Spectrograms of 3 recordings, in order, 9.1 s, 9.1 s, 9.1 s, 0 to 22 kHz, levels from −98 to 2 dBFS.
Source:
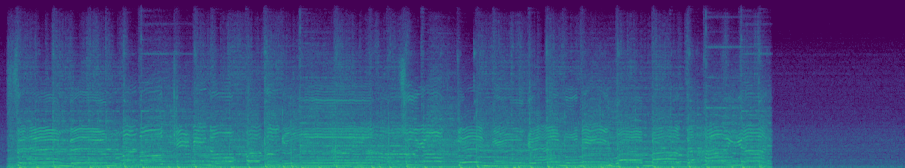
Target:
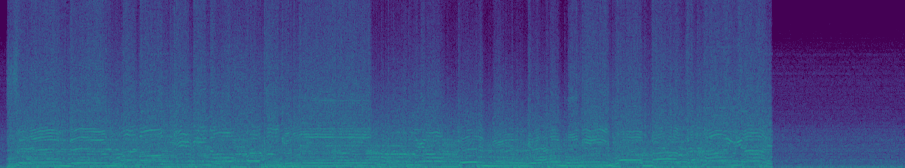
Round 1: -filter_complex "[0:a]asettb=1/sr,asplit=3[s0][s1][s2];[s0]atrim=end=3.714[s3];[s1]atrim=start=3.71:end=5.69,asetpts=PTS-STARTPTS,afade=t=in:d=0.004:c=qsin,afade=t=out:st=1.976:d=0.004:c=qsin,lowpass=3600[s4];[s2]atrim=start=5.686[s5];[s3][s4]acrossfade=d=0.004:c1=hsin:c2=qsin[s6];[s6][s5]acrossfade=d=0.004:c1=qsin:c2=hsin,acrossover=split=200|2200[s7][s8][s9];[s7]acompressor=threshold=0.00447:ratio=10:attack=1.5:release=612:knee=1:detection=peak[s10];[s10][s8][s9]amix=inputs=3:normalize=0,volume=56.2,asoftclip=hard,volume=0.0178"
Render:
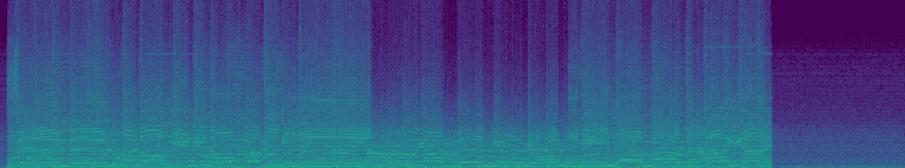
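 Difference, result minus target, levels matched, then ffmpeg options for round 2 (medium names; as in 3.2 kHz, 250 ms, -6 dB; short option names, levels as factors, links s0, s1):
overload inside the chain: distortion -4 dB
-filter_complex "[0:a]asettb=1/sr,asplit=3[s0][s1][s2];[s0]atrim=end=3.714[s3];[s1]atrim=start=3.71:end=5.69,asetpts=PTS-STARTPTS,afade=t=in:d=0.004:c=qsin,afade=t=out:st=1.976:d=0.004:c=qsin,lowpass=3600[s4];[s2]atrim=start=5.686[s5];[s3][s4]acrossfade=d=0.004:c1=hsin:c2=qsin[s6];[s6][s5]acrossfade=d=0.004:c1=qsin:c2=hsin,acrossover=split=200|2200[s7][s8][s9];[s7]acompressor=threshold=0.00447:ratio=10:attack=1.5:release=612:knee=1:detection=peak[s10];[s10][s8][s9]amix=inputs=3:normalize=0,volume=150,asoftclip=hard,volume=0.00668"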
